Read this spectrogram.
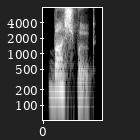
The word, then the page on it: bushveld: Indian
